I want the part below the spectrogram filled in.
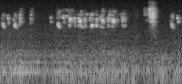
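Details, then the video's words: Sogon, an Indonesian songbird, used as therapy audio to get birds singing quickly: fast, jumbled high twittering notes in rapid clusters, broken by one sharp chirp near the end. "TERAPI BAHAN SOGON IJOAN CEPAT BUNYI"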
